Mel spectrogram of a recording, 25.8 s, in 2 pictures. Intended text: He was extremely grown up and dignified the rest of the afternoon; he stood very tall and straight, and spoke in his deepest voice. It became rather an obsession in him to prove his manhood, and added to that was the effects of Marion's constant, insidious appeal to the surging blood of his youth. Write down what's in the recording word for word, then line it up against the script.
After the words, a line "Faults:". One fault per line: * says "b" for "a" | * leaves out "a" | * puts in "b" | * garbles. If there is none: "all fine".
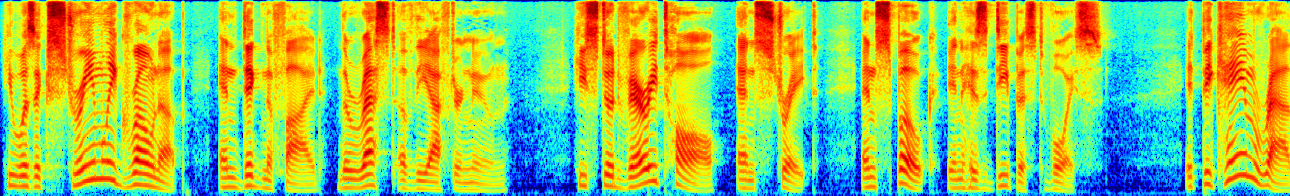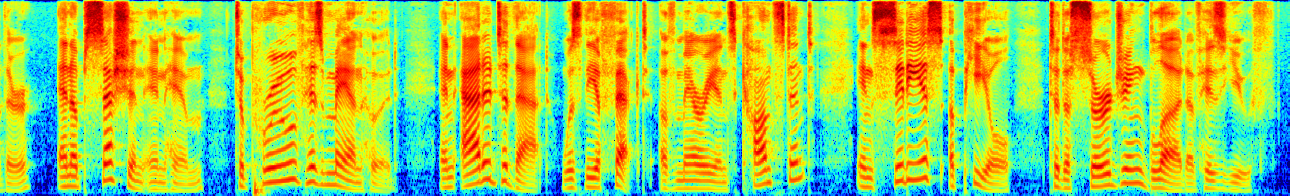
He was extremely grown up and dignified the rest of the afternoon; he stood very tall and straight, and spoke in his deepest voice. It became rather an obsession in him to prove his manhood, and added to that was the effect of Marion's constant, insidious appeal to the surging blood of his youth.
Faults:
* says "effect" for "effects"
